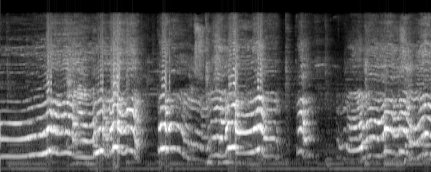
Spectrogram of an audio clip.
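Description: A Siberian Husky howls in long, wavering, yodel-like phrases that rise and fall over a low steady hum.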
